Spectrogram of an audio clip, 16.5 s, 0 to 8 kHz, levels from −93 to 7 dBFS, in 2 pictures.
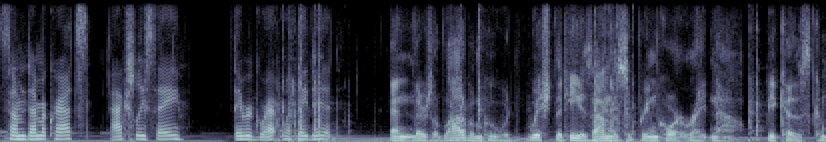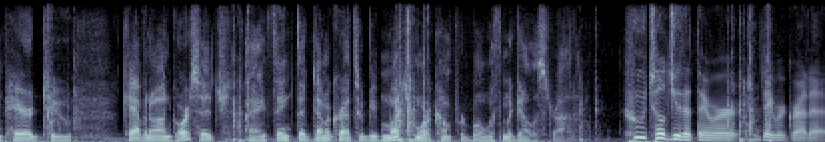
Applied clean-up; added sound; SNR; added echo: none; Telephone; 15 dB; none.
